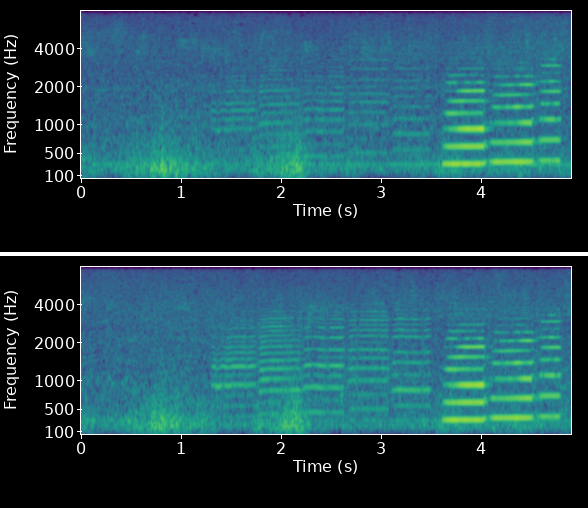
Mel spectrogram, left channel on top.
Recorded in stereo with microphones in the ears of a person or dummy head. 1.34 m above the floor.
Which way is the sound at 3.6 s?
Centre (ahead or behind).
